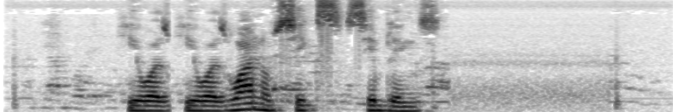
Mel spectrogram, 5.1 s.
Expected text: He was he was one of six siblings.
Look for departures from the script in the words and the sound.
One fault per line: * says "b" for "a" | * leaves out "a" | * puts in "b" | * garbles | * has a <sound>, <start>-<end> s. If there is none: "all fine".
all fine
